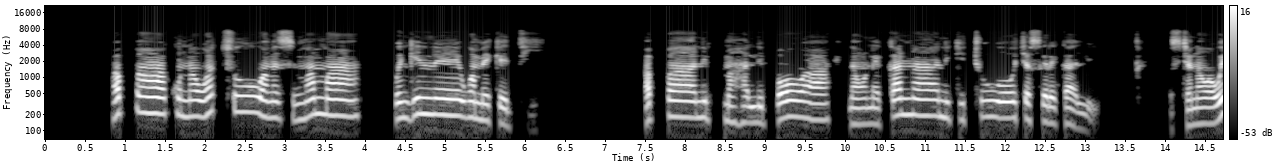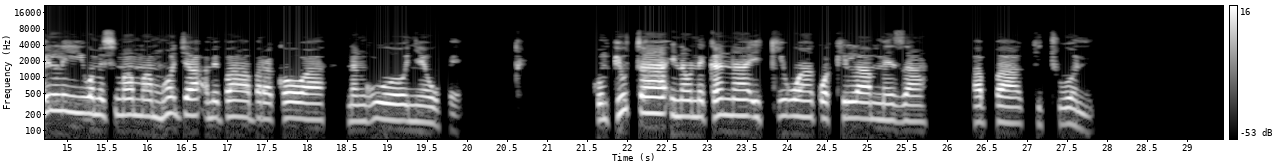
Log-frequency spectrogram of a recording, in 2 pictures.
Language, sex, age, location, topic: Swahili, male, 18-24, Wajir, government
